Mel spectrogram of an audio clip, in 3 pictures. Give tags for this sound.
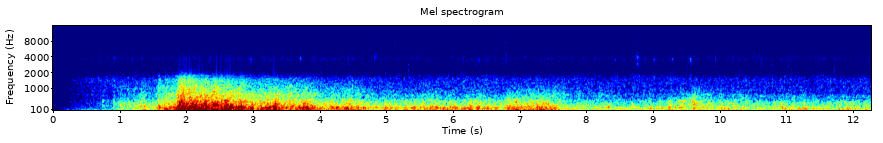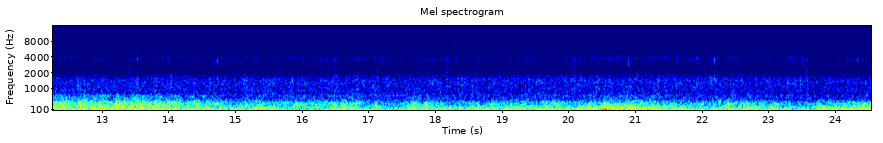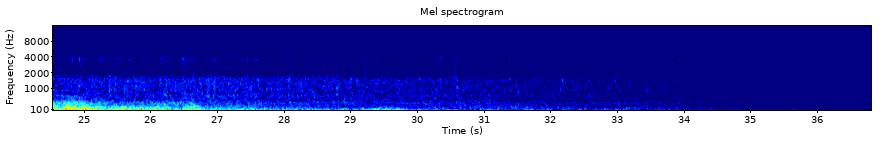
field-recording; thunderstorm; weather; lightning; thunder; storm

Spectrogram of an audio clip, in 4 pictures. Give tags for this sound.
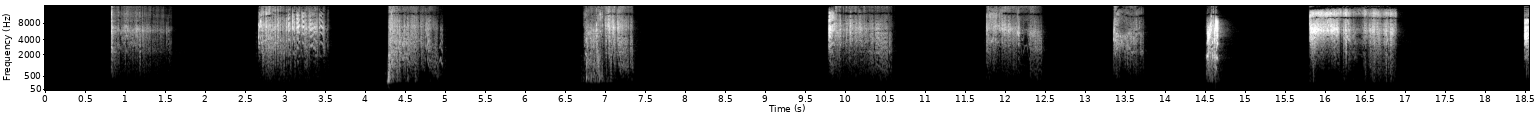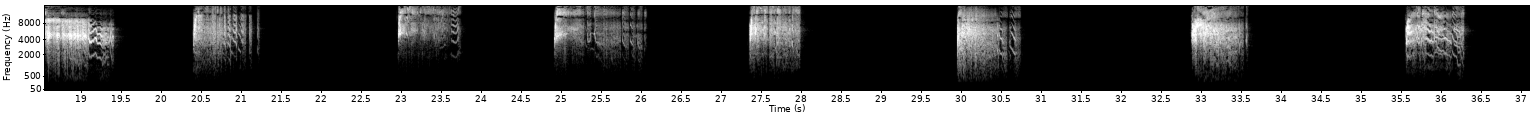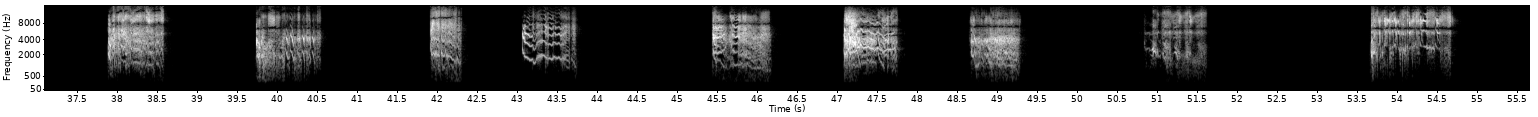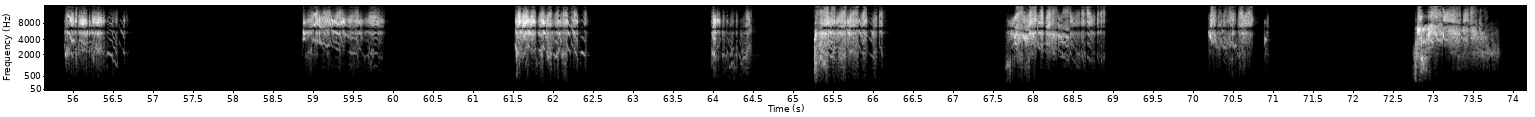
spider; game-foley; rpg; rat; animal; bat; screech

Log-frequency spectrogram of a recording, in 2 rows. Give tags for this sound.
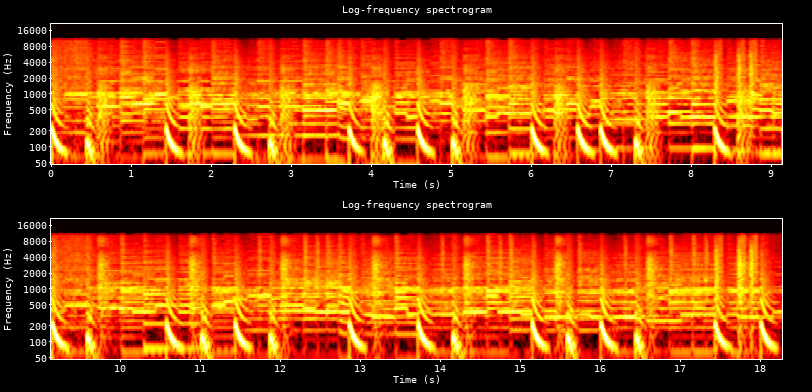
105bpm; 8bit; B; figure; minor; random; rock

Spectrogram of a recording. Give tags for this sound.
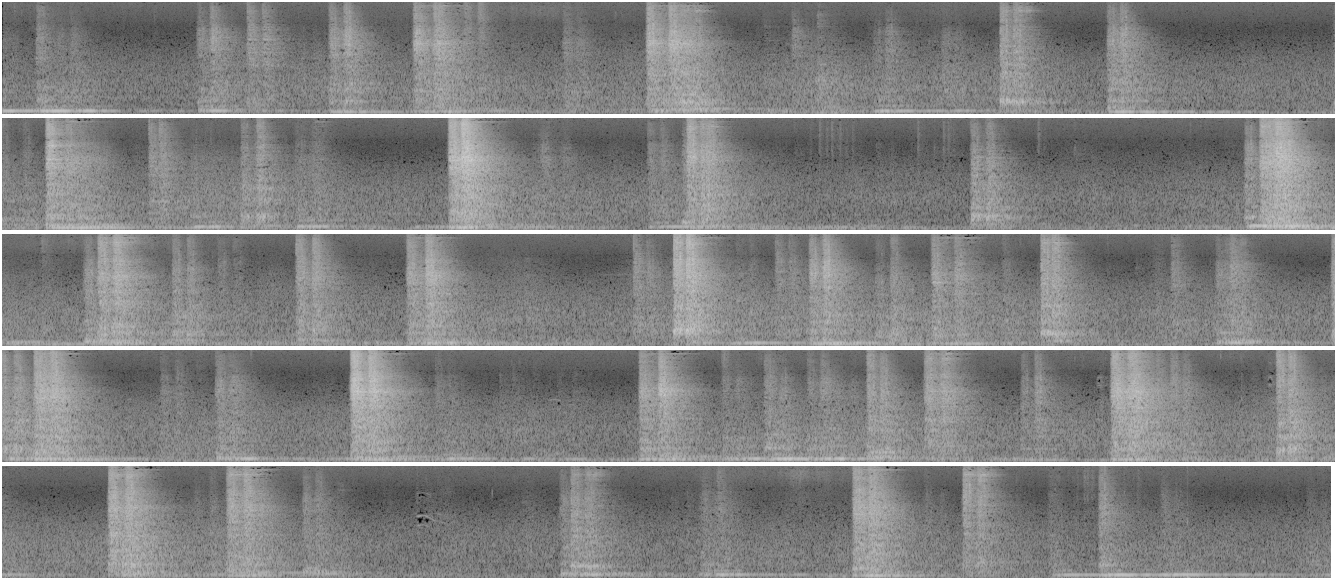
Russia; bridge

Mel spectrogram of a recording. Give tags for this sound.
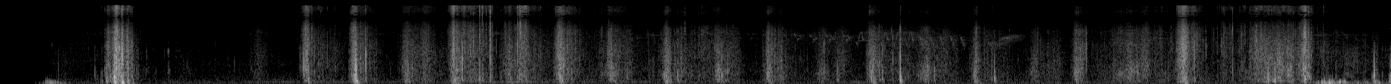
sound-effect; leaves; Field-recording; walking; forrest; game; leaf; trees

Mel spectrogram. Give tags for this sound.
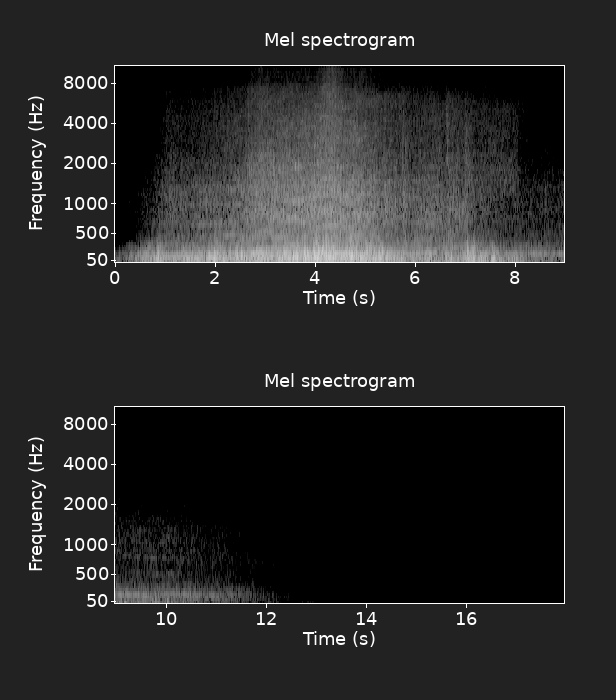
driving; doppler; drive-by; car

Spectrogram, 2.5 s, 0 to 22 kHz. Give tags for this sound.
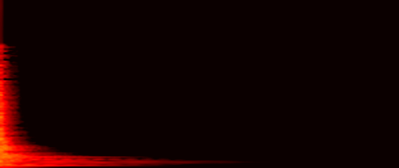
1-shot; velocity; drum

